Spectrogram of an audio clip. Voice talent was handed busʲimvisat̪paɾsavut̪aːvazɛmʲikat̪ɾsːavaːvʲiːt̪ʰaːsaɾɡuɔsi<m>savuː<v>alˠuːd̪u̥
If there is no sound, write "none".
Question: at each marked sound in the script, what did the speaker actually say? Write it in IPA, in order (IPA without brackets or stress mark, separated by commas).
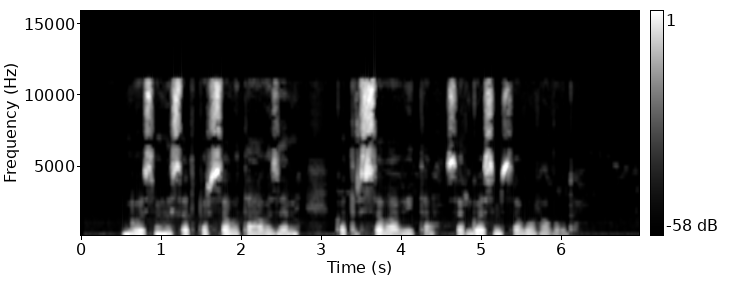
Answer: m, v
